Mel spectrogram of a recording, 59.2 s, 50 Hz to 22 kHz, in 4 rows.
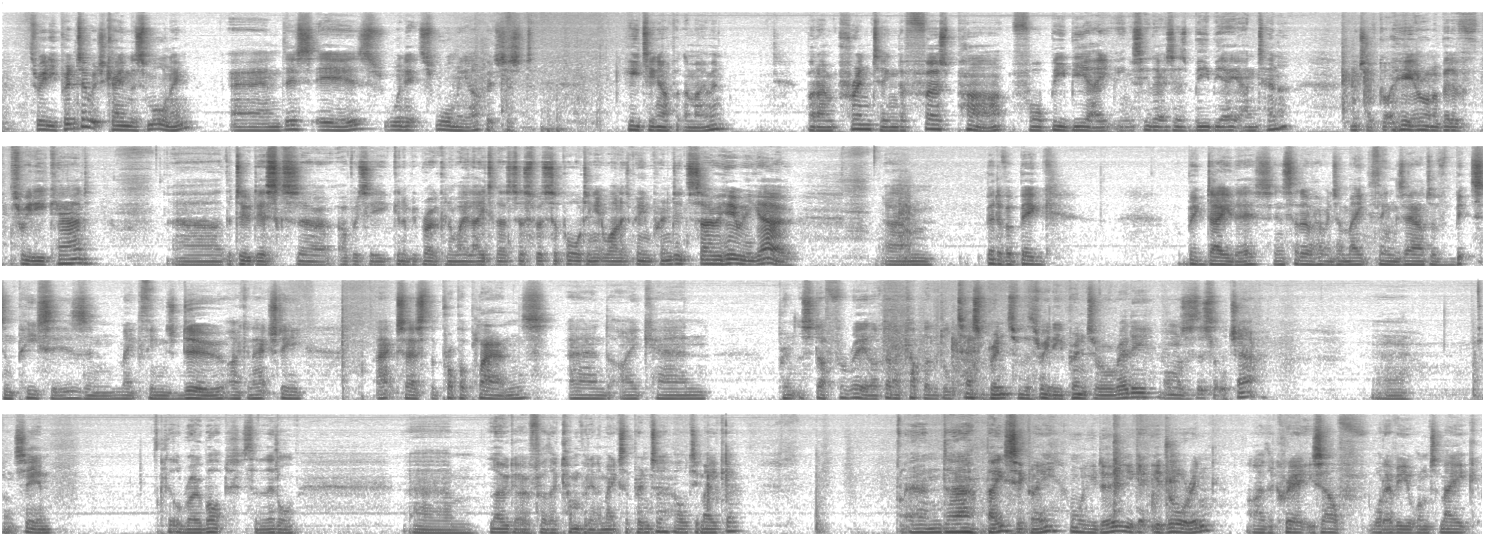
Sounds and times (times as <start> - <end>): Speech: 0.0 - 5.5, 6.2 - 7.4, 8.0 - 15.8, 16.4 - 22.8, 23.6 - 25.5, 26.6 - 32.7, 33.3 - 36.8, 37.4 - 42.4, 43.3 - 45.0, 46.0 - 47.4, 48.4 - 51.9, 53.4 - 59.2.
